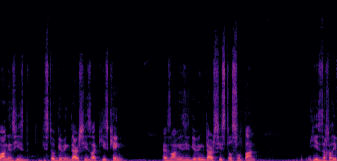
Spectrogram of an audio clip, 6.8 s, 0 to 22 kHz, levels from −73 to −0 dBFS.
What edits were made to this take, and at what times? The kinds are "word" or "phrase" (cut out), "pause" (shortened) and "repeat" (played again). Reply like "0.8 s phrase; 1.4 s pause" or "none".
none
